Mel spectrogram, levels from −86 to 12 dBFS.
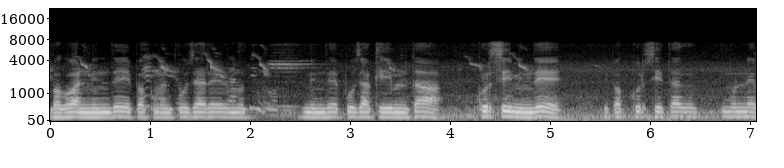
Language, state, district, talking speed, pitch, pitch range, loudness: Gondi, Chhattisgarh, Sukma, 145 wpm, 130 Hz, 125-135 Hz, -14 LUFS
